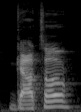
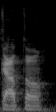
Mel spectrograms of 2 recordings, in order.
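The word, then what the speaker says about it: gâteau: Isn't it said like gato? I think you're right. I just say it phonetically because of dyslexia, and I always forget that's pronounced gato. But you are correct, if I'm not mistaken.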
